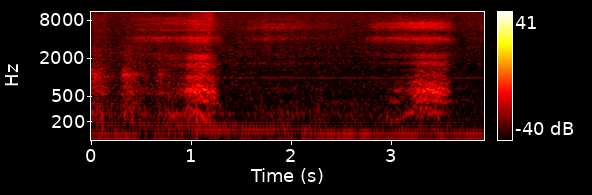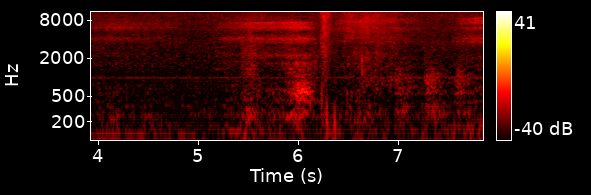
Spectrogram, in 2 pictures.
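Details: Person snoring: three rough, rattling snores on breathing in, about 2.5 seconds apart, over a faint steady hum; ordinary snoring.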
